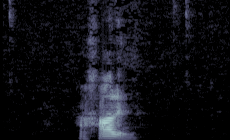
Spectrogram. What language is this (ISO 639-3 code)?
bre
